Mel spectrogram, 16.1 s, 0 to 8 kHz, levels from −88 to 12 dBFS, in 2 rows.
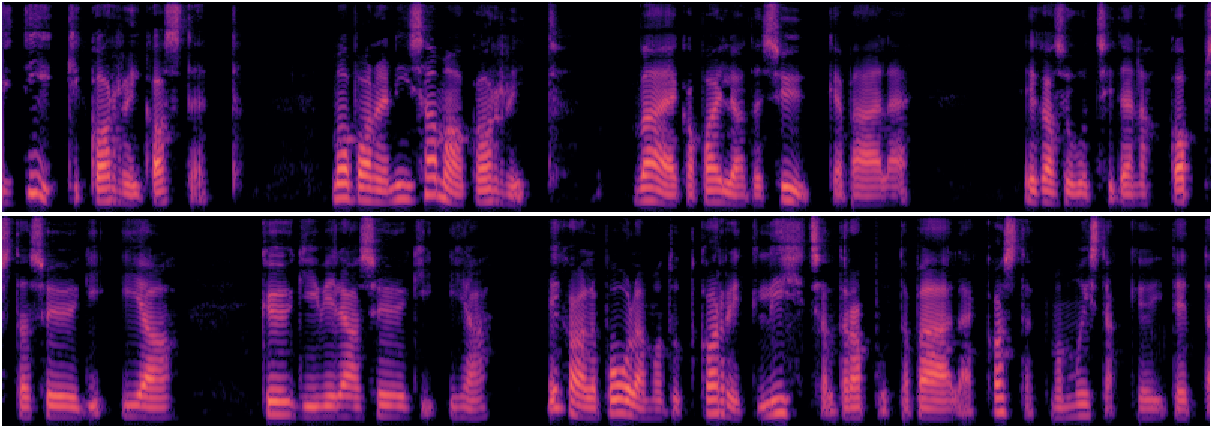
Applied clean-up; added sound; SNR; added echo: none; none; none; none.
